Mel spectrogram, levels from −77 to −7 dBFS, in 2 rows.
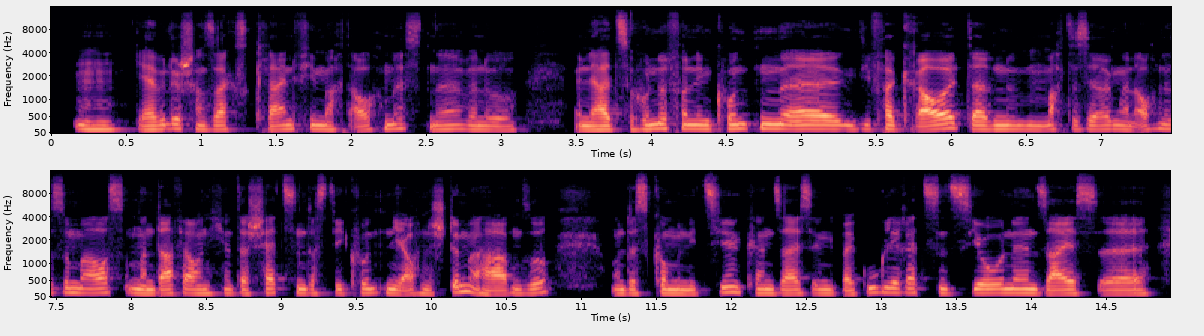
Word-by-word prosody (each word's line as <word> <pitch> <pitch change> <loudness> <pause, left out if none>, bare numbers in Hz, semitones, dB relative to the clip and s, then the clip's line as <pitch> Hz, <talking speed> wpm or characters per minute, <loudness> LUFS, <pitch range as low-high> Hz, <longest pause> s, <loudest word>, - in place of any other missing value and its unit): Mhm, 120 -1 -1
ja, 120 +1 +2
wie - - 0
du 140 0 0
schon 125 -3 +2
sagst: 125 +1 -2
„Kleinvieh 125 +3 -2
macht 120 -2 -3
auch 110 +5 -3
Mist" 140 +2 -4
ne? 125 +2 -2
Wenn 120 -1 -2
du 110 0 -4 0.4
wenn 115 - 0
der 115 - +4
halt 115 0 +4
so 120 +1 -1
100 140 +3 +2
von 135 - 0
den 130 -1 +2
Kunden, 140 +1 +1
äh, 130 0 +5
irgendwie 125 +1 -3
vergrault, 135 +3 +4
dann 125 0 +3
m 120 -1 -2
macht 125 +2 -5
das 125 - -3
ja 125 -2 -1
irgendwann 125 -2 -3
auch 140 - -3
'ne 140 -2 -4
Summe 140 0 -2
aus, 140 +1 0
und - - -4
man 120 -2 +2
darf 120 +1 +2
ja 125 - +1
auch 120 - 0
nicht 120 +1 -5
unterschätzen, 125 +2 -1
dass 125 0 -3
die 125 0 -5
Kunden 130 0 -4
ja 105 -3 +1
auch 125 - -4
'ne 115 - -3
Stimme 155 +5 -1
haben 105 +2 +1
so 135 +6 -3 0.4
und 120 0 -2
das 115 +1 +1
kommunizieren 120 +6 0
können, 125 -1 -1
sei 115 -1 +1
es 115 - -1
irgendwie 120 -1 -2
bei 105 +1 -1
Google-Rezensionen, 130 -2 +1
sei 115 -1 +3
es, 120 +1 +1
äh, 110 +1 -1
125 Hz, 250 wpm, -25 LUFS, 120-130 Hz, 0.4 s, äh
